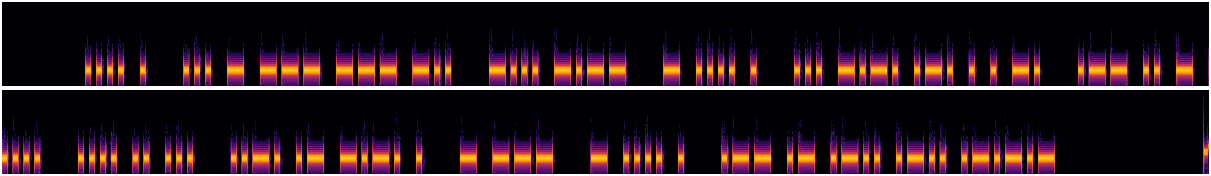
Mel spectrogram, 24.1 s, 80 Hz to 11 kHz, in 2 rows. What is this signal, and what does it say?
Morse code, heard as a keyed tone, about 22 wpm, 700 Hz. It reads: HE STOOD BY THE SCREEN WITH HIS FACE TO THE WALL.
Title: Sentences from Top 1000 Words - Review Part 6 - 22wpm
